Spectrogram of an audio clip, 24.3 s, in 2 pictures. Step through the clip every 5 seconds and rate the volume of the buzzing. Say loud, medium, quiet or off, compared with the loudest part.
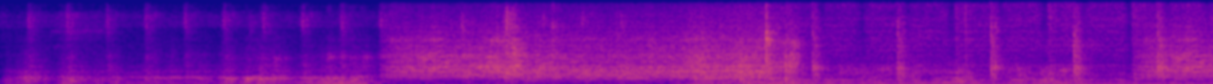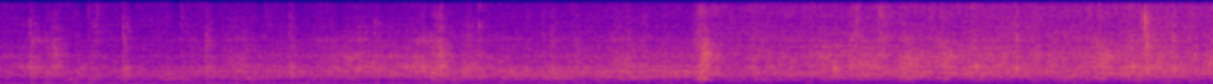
medium, medium, medium, loud, loud.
